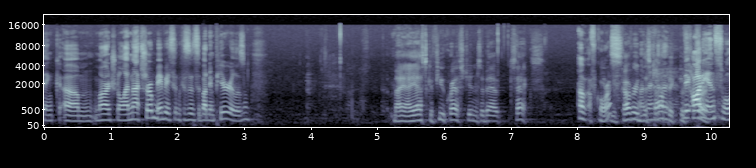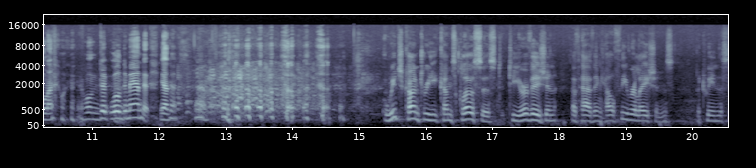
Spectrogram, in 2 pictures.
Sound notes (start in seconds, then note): 12.2 laughter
